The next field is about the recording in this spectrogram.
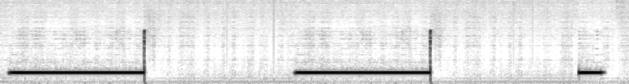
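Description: Telephone line tone heard while placing a phone call: a steady, pure electronic tone sounds in two long bursts separated by a pause, then a short third burst begins. No one speaks.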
